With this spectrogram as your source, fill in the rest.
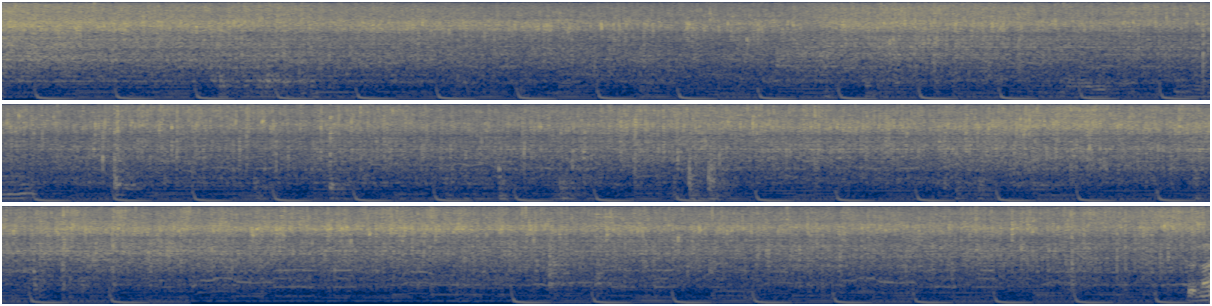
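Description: Sous vide New York steaks sizzle steadily on a stovetop pan after being flipped, a loud, continuous frying hiss over a regular low pulsing beat throughout.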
